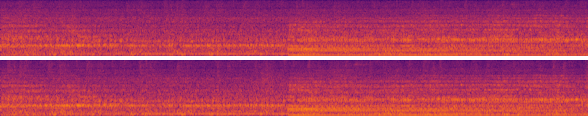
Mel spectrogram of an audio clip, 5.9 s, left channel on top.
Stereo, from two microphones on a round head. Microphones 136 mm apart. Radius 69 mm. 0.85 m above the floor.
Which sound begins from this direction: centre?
An aircraft, at 0.0 s.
